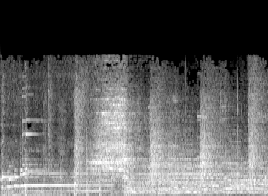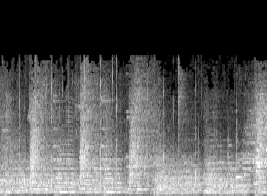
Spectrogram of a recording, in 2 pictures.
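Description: High school marching band playing its field show. About two seconds in the sound swells as the full band comes in with sustained brass chords, with percussion strikes cutting through.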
